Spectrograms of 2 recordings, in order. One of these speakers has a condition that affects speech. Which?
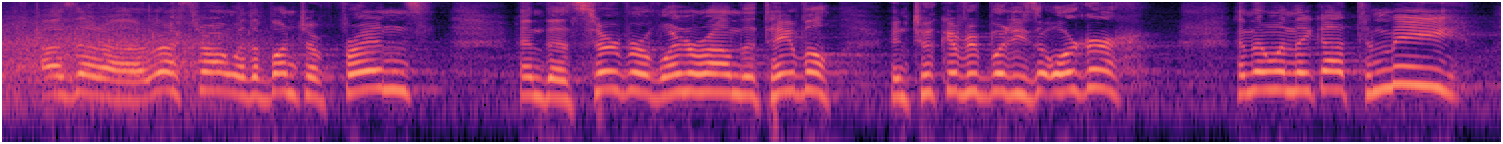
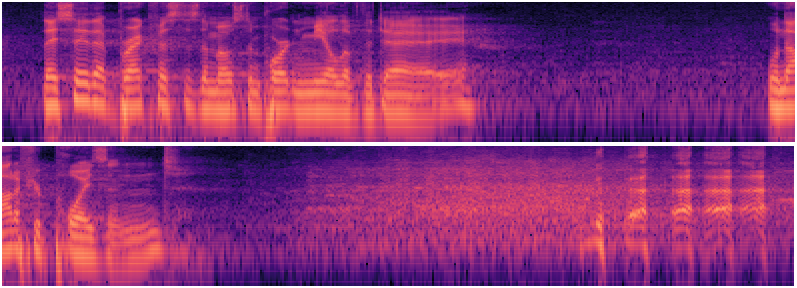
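The first: cerebral palsy.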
